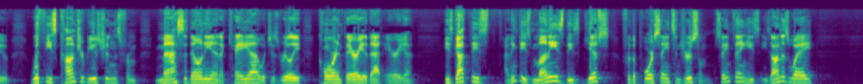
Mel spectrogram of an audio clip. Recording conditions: large echoing room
